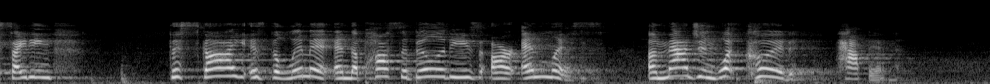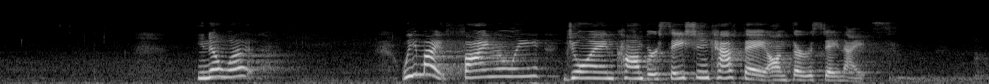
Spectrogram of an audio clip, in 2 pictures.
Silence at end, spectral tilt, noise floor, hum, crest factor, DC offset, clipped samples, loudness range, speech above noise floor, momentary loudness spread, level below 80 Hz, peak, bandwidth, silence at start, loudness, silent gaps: 0.8 s; -5 dB/octave; -48 dBFS; none; 18 dB; under 0.1%; under 0.1%; 7 LU; 32 dB; 13 LU; -50 dBFS; 0 dBFS; 7.6 kHz; 0 s; -16 LUFS; none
